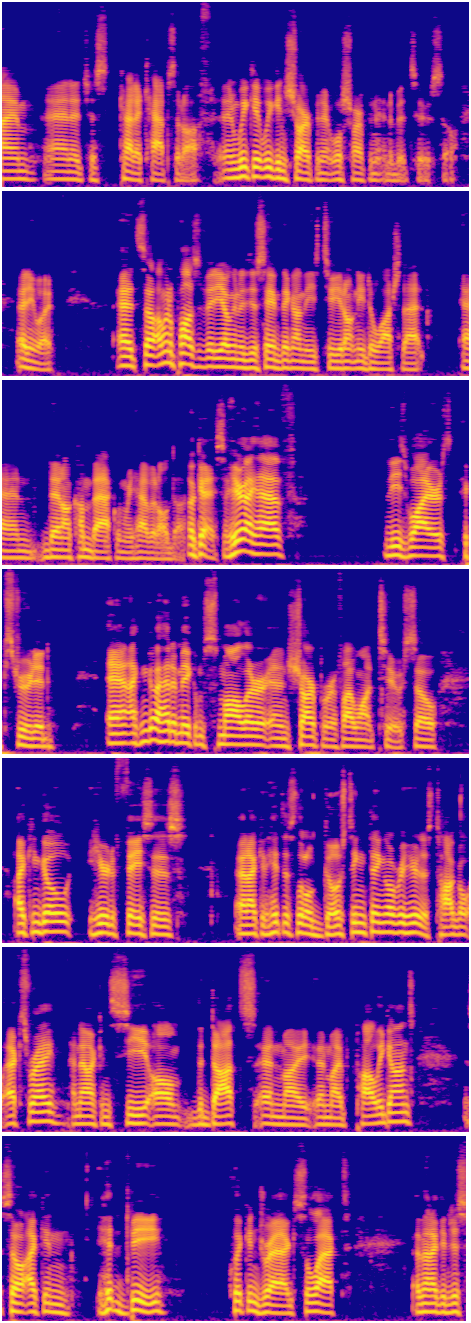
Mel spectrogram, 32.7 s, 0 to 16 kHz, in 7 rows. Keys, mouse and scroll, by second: 1.6-19.7 middle drag, 7.8 scroll down 1, 13.3 scroll up 2, 13.5-14.3 scroll down 2, 14.3-15.0 scroll up 2, 15.0-15.8 scroll up 1, 16.7-17.3 scroll up 2, 19.7 click, 23.3 click, 24.4-30.2 middle drag, 26.2-26.9 scroll up 2, 29.2 b.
